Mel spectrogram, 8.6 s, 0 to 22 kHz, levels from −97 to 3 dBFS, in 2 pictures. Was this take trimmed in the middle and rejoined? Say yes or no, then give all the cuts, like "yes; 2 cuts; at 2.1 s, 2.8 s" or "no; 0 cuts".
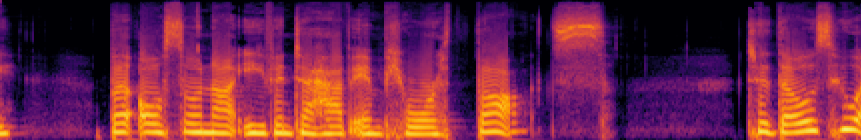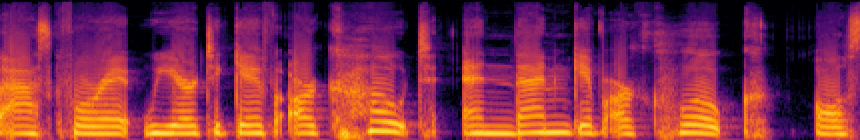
no; 0 cuts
